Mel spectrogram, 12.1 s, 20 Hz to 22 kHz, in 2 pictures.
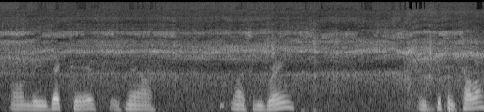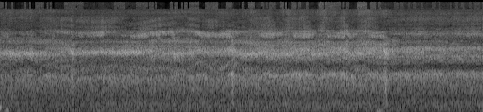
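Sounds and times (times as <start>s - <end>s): fast pulsing trill: 0.0s - 6.9s.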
